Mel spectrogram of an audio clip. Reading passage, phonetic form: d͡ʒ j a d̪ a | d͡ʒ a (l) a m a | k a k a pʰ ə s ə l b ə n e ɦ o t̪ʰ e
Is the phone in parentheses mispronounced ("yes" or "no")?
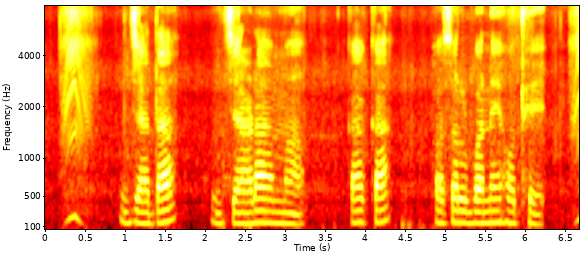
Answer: yes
